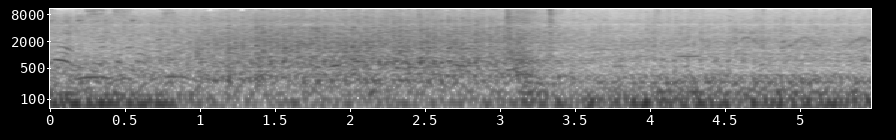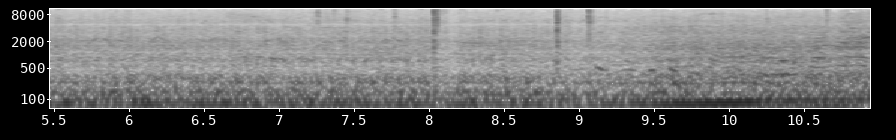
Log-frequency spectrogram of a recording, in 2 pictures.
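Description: Jeepney engine running with a steady low drone, heard from inside the passenger cabin, with people talking over it. A few sharp clicks come near the end.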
